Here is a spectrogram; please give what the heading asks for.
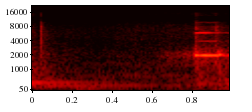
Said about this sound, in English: Then I pop them in the microwave.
